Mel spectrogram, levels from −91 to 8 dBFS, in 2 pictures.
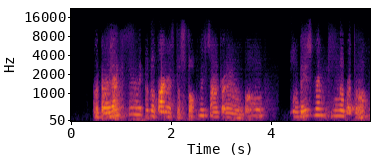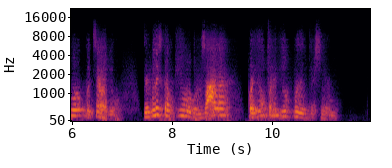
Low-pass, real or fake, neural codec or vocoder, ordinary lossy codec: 19.8 kHz; fake; codec, 44.1 kHz, 0.9 kbps, DAC; MP3, 64 kbps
